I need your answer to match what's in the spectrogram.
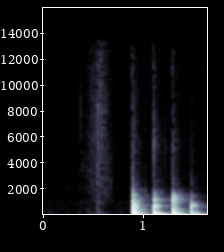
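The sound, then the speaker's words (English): Five quick, solid knocks on a door in a steady rhythm, loud, preceded by a faint soft rustle. No one speaks. “he's knocking.”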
